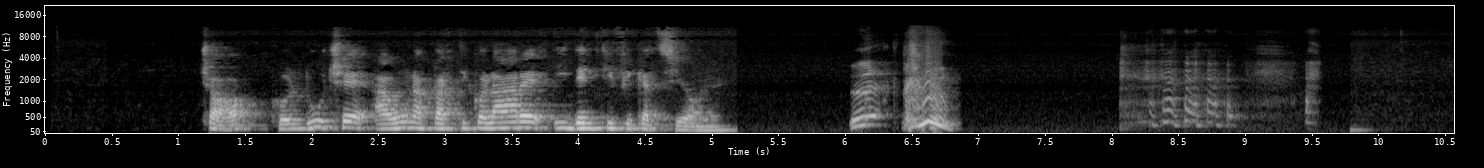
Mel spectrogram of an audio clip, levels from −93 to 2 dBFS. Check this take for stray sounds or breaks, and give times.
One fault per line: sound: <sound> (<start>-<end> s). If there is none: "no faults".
sound: sneeze (6.0-6.9 s)
sound: laugh (8.0-9.6 s)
